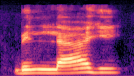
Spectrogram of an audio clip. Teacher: लफ्ज अल्लाह को हम बारीक पढ़ेंगे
